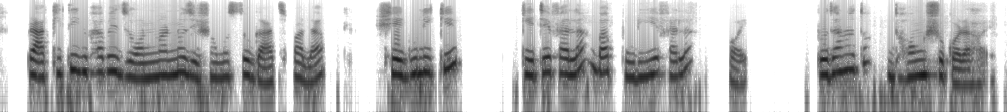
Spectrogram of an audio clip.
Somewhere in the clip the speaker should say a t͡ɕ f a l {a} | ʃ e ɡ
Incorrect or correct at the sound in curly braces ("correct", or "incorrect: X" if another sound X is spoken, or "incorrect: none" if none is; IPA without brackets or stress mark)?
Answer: correct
